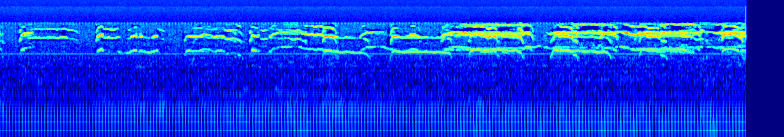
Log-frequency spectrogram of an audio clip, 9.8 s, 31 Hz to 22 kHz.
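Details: Peregrine falcon in Lublin, Poland, 23-04-24, seeking to feed the chicks: a continuing series of wavering, slurred harmonic wails, roughly one a second, growing stronger toward the end, over a fairly loud low rumbling hum.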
